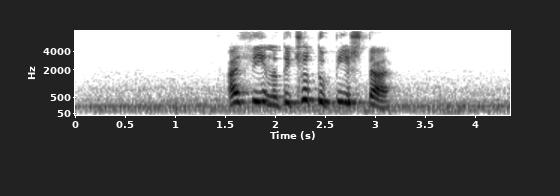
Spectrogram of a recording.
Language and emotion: Russian, angry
